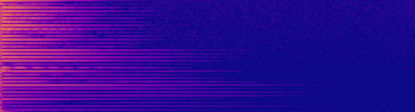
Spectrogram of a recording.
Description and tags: student guitar twang b
Plucked open strings at bridge on an acoustic small scale guitar, recorded direct to laptop with USB microphone.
